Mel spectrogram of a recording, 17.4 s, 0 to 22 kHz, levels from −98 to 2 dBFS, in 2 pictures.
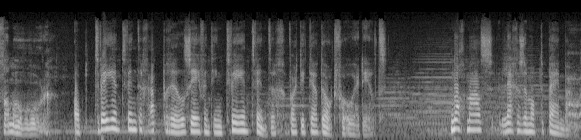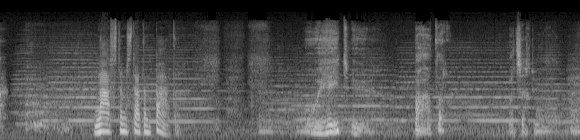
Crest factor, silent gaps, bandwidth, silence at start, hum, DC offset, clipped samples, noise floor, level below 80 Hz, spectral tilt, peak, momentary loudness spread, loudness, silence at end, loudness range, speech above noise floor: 20 dB; none; 14 kHz; 0 s; none; under 0.1%; under 0.1%; -47 dBFS; -60 dBFS; -5 dB/octave; -6 dBFS; 17 LU; -27 LUFS; 0 s; 7 LU; 22 dB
